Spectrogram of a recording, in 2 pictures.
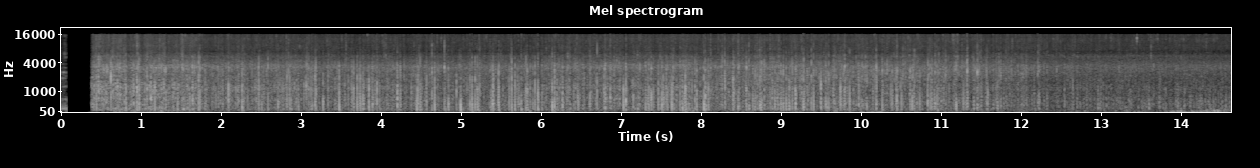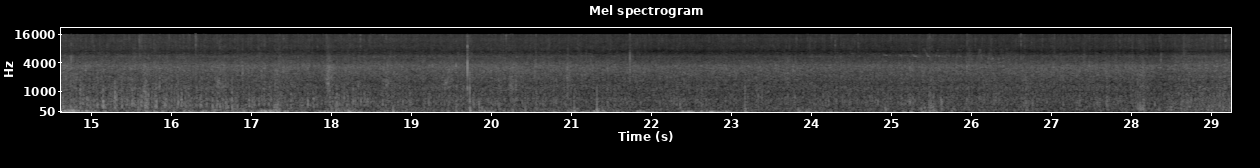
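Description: Heavy rain falling, with many separate drop hits close by. It grows noticeably quieter about twelve seconds in.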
